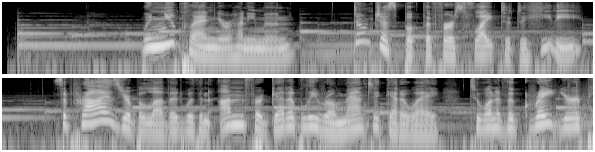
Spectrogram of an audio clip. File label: Commercial; Honeymooners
